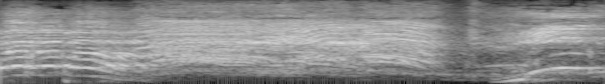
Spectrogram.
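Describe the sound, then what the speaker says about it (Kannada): A festival crowd at a Ganesha festival comedy show roars with loud cheering, whoops and shouts, a dense sustained wall of voices that briefly dips before swelling again. "ಸ್ನೇಹಿತರೆ ಜೋರಾದ ಚಪ್ಪಾಳೆಯನ್ನ ನೀಡಬೇಕು"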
